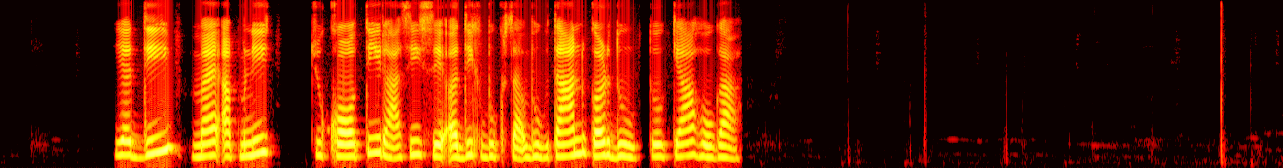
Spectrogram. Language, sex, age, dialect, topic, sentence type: Hindi, female, 25-30, Marwari Dhudhari, banking, question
